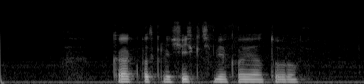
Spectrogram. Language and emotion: Russian, neutral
